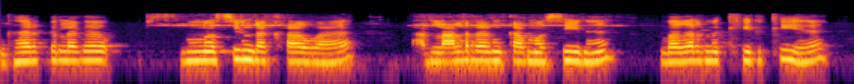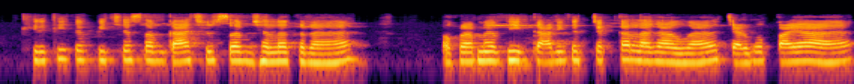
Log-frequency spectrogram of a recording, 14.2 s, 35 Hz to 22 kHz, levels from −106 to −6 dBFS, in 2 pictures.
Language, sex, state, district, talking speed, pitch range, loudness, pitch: Hindi, female, Bihar, Bhagalpur, 170 wpm, 200-220 Hz, -17 LUFS, 210 Hz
